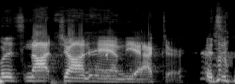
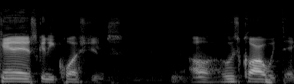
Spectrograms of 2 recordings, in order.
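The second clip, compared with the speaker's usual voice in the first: put-on Boston accent, much lower and quieter; 4 semitones lower, 6 dB quieter than usual. Quoting a character's line to the others, boston accent. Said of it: "that's a great accent".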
